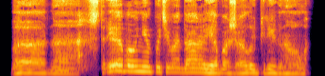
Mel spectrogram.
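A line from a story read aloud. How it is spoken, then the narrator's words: Old-man sigh. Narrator (Russian): вздохнул по-стариковски Гретбэнк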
